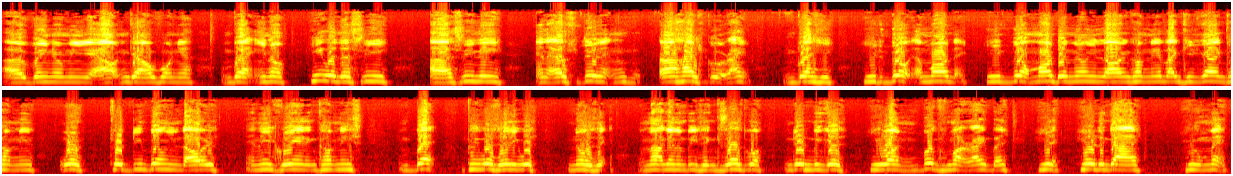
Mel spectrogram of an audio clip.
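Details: Adult man with cerebral palsy, motivational speaker, talking to camera; dysarthria (cerebral palsy).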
